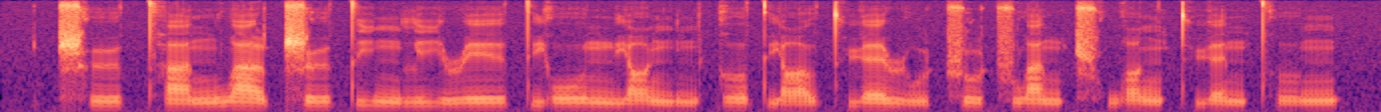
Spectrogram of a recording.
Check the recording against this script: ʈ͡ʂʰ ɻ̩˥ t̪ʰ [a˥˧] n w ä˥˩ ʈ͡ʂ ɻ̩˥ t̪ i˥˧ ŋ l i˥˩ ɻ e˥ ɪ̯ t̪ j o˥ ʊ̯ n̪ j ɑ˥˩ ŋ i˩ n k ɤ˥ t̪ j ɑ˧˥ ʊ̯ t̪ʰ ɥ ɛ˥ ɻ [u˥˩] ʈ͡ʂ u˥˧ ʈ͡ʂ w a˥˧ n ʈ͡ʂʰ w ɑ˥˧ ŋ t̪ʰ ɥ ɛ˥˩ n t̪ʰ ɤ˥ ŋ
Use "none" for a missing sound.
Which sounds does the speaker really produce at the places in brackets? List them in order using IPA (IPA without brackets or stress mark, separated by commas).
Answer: a˧˥, u˧˥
